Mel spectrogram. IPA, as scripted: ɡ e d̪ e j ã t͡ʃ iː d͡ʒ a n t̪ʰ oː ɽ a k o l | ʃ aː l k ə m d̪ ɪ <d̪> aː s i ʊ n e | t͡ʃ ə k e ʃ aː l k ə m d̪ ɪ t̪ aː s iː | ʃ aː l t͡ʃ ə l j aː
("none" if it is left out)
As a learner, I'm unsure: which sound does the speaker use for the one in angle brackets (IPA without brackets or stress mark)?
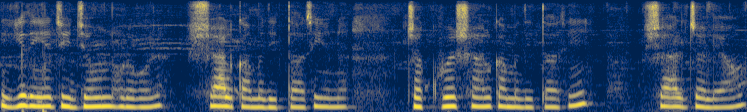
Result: t̪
